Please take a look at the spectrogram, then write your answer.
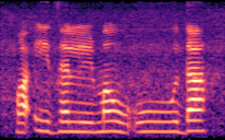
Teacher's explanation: دال کے اوپر حرکت غیر مدہ، اس کو بالکل نہیں کھینچنا۔ وَإِذَا الْمَوْءُودَةُ، تا کے اوپر بھی حرکت غیر مدہ، اس کو بھی نہیں کھینچنا۔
